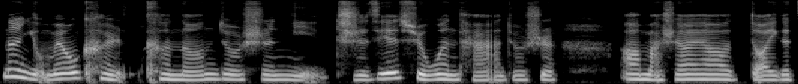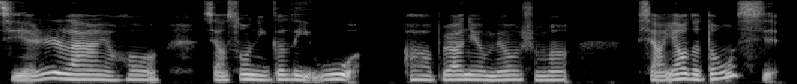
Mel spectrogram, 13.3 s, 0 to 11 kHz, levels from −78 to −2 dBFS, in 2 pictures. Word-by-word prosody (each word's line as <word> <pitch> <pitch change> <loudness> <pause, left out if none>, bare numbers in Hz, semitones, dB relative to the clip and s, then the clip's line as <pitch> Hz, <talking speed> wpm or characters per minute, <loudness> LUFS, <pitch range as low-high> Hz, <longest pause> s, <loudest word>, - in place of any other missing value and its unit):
那 300 -2 +2
有 220 -8 +2
没 190 - +1
有 215 +2 +5
可 235 -1 -1 0.3
可 205 -2 0
能 180 +2 0
就 195 -2 0
是 185 -1 -3
你 180 +8 -3
直 175 0 -1
接 215 +5 +6
去 235 -4 +2
问 185 0 +3
他。 160 -2 -4
就 175 +1 -5
是， 175 -1 -3 0.5
啊， 200 -1 +1
马 185 -3 +2
上 190 +2 +1
要 190 -1 +2
到 - - 0
一 175 - -1
个 185 +1 -1
节 85 - 0
日 225 +5 +3
啦， 190 -2 +3
然 170 -2 -2
后 180 0 -3 0.3
想 - - -2
送 190 +2 +1
你 180 - +1
一 - - -2
个 185 0 0
礼 180 -4 0
物， 190 +1 +1 0.3
啊， 180 -1 -4
不 165 - -8
知 - - +1
道 180 +1 +2
你 185 - +2
有 175 -1 -1
没 165 0 -1
有 180 +1 -1
什 175 - -8
么 165 +1 -3 0.6
想 - - -1
要 205 +2 +4
的 190 -2 +2
东 210 - -1
西。 330 - -4
185 Hz, 230 characters per minute, -24 LUFS, 175-195 Hz, 0.6 s, 接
